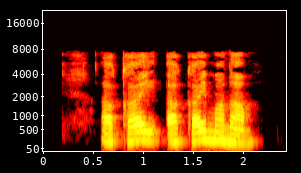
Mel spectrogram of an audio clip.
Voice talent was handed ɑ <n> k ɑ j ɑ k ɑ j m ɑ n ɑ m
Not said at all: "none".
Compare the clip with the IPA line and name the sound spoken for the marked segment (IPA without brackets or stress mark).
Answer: none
